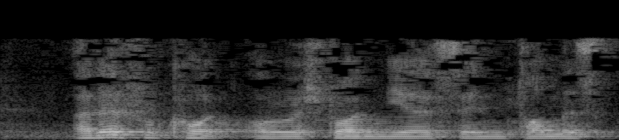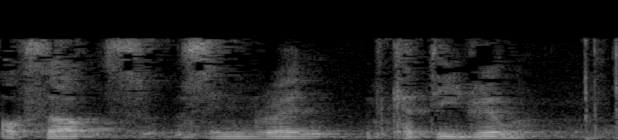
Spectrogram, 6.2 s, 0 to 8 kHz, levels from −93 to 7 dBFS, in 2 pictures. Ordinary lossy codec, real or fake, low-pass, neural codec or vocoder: MP3, 24 kbps; real; 7.2 kHz; none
